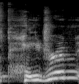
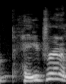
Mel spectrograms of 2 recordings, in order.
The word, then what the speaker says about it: Padron: His name was Padron, is the way you say his last name. So it's Nicholas Christopher Padron. It may be Padron, P-A-D-R-O-N, is how you say his last name.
